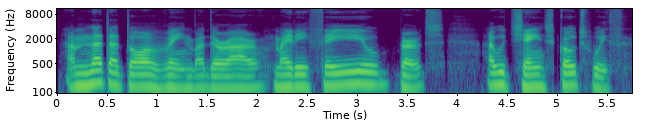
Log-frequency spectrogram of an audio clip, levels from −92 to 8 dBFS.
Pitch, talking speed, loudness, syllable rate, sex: 135 Hz, 165 wpm, -19 LUFS, 3.9 syllables/s, male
